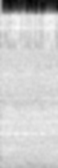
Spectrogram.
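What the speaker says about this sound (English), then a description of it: "we're going to go ahead and vacuum the kitchen a little bit too" A Dirt Devil Endura Reach vacuum cleaner runs steadily in a kitchen, a loud, even broadband whine and rush with no pauses and no voices.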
